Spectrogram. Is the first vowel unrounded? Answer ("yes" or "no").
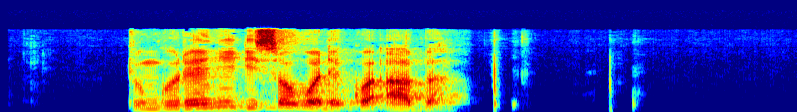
no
